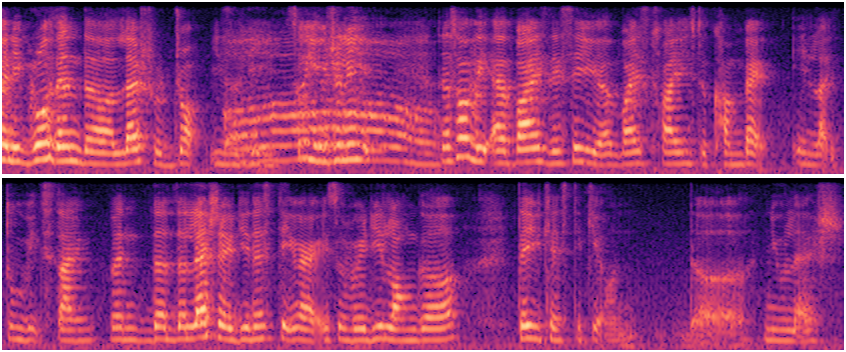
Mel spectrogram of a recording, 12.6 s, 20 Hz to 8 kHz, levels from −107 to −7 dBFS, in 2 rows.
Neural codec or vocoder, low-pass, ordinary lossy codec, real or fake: vocoder, 22.05 kHz, 80 mel bands, WaveNeXt; 7.2 kHz; none; fake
